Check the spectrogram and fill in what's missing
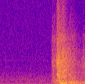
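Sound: door opening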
